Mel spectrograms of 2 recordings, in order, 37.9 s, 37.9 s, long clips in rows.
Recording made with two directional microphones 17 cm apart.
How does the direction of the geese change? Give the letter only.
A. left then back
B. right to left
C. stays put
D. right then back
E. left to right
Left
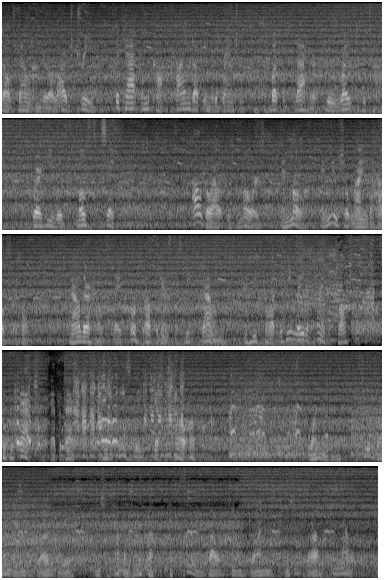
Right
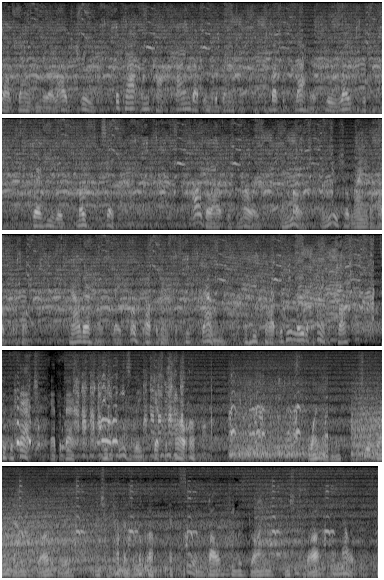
A.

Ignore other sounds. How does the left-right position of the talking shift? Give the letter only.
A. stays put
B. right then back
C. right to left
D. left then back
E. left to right
E.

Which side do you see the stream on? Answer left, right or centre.
left.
